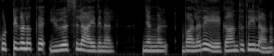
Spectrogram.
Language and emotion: Malayalam, sad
